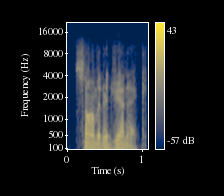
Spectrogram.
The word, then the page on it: somatogenic: American English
